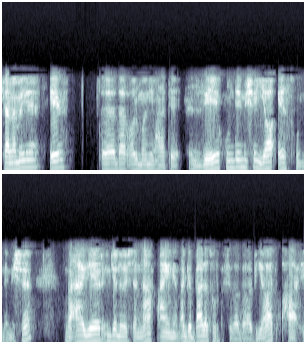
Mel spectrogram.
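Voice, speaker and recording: مردی با صدای گرفته در درس زبان. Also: male voice, medium pitch, slightly rough, no room sound. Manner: slow, spelled-out explanations, vowel by vowel, with fillers. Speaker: German language teacher. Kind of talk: slide-based language lesson. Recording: dry, phone-like lo-fi voice-over.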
